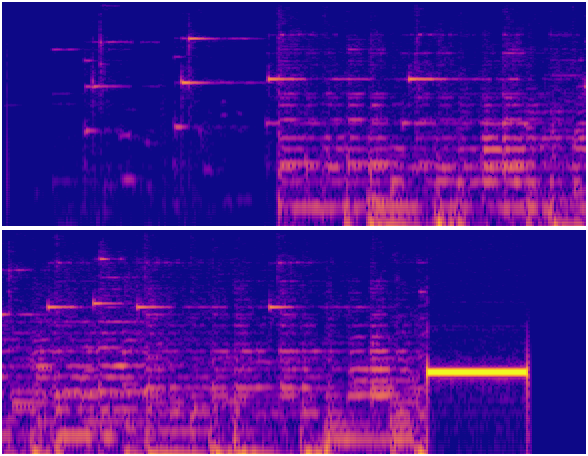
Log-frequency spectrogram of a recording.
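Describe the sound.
Telephone line tones play while a call is transferred. A few short electronic beeps give way to tinny hold music for several seconds, which ends in a single loud, steady tone lasting about a second.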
